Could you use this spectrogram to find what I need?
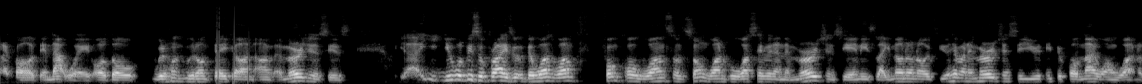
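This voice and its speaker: Very fast talking from a man, fairly high in pitch, with ordinary rise and fall. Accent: Spanish. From El Salvador. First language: Spanish. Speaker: community organization leader. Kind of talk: interview. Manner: halting, many fillers.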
